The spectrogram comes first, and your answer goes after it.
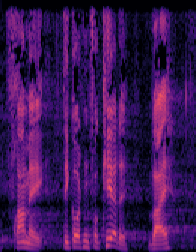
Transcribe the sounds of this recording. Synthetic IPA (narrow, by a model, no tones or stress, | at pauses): fʁam̰ɛ | d̥e̝ɡ̥ɒ̰ːd̥enfɒ̽kʰe̝ɐ̰də | ʋɑ̈ɪ̰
